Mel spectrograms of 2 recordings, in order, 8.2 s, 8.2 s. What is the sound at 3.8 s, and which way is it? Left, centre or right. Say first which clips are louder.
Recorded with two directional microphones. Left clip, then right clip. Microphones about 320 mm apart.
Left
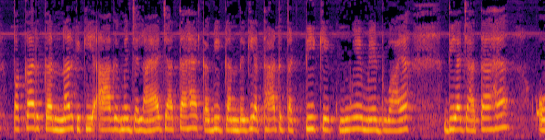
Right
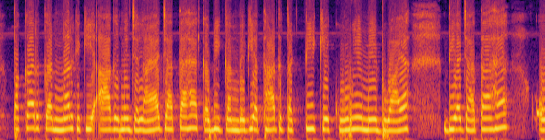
Speech: right 8 dB; right.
